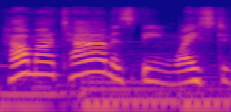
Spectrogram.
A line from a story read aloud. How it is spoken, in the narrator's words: she sighed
